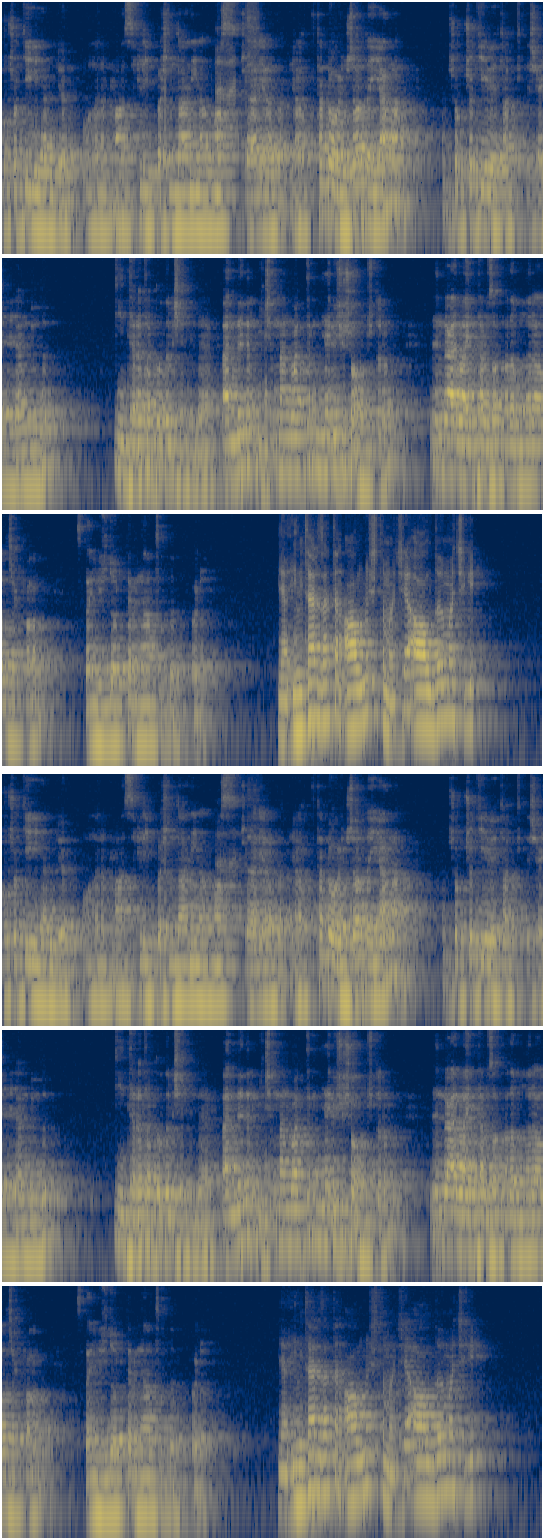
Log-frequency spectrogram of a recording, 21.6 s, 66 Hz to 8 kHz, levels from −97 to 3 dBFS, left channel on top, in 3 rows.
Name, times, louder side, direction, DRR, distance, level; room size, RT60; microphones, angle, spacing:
voice 1, 0.0-5.3 5.9-7.8 8.7-12.4 12.9-14.9 15.5-17.1, left 1 dB, ahead, -6 dB, 1.6 m, -28 dB
voice 2, 18.1-20.7, left 5 dB, 80° left, 9 dB, 0.6 m, -24 dB
12.5 x 8.6 x 2.6 m, 1.1 s
head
